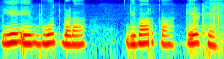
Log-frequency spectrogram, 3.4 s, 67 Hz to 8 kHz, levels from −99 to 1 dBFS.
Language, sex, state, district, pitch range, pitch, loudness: Hindi, female, Uttar Pradesh, Saharanpur, 225-245 Hz, 235 Hz, -15 LUFS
